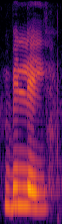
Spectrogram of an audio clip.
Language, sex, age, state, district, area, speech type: Odia, female, 18-30, Odisha, Kendrapara, urban, read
